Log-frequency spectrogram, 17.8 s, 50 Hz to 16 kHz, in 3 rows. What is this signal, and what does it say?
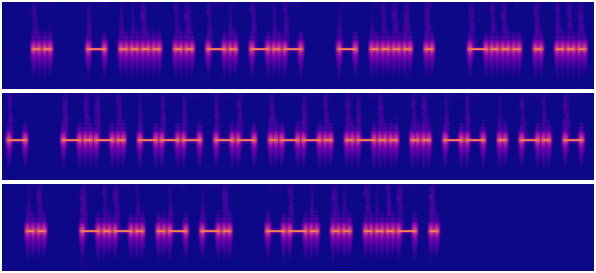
Morse code, heard as a keyed tone, about 22 wpm, 700 Hz. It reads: I THINK THE BEST COMPLIMENT I CAN GIVE
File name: practice / 22wpm / Sets of 8 Words - 22wpm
